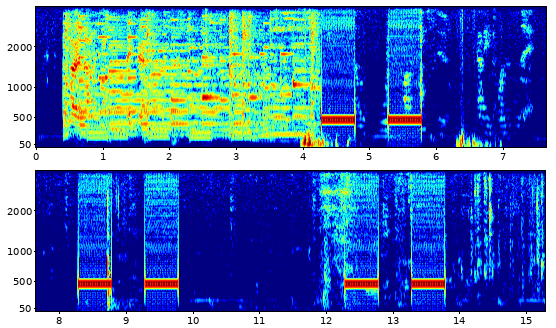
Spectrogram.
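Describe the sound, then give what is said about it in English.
Telephone ringing while a call is transferred: after a couple of dull thuds, three pairs of short electronic ring tones repeat at an even pace, with quiet gaps between each pair. “So please wait while I transfer your call.”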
